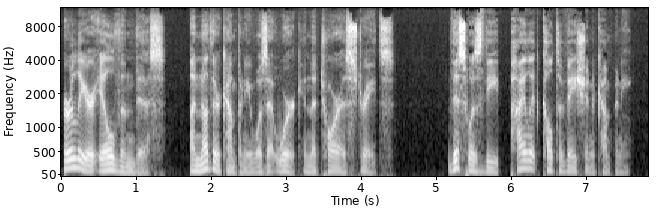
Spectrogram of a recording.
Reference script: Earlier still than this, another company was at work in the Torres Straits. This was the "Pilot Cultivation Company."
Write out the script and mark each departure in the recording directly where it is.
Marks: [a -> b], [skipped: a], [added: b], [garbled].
Earlier [still -> ill] than this, another company was at work in the Torres Straits. This was the "Pilot Cultivation Company."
